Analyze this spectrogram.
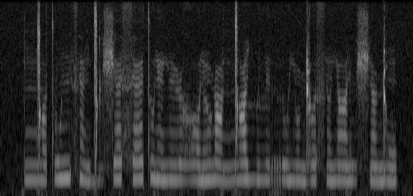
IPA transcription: ŋ͡ǀɒtwĩ sæ̃ɡ͡ǀiʃæ sætuɾʲæ̃ jĩɭʌɣɔɾʲũ ɽɑ ŋ͡ǀɑʎulʲəru jũɖʌ sə̃jɑ̃ ɾiʃɑ̃ ɖũ

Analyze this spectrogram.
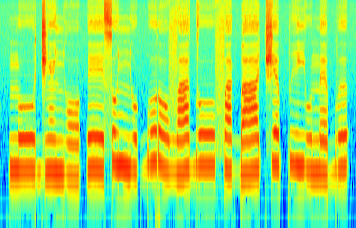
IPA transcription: noː˨ d͡ʒɛ̃˨ɲɔ˨ | eː˨so˧ ɲo˨ɡ͡bo˦ɾɔ˨ va˨˦doː˦fa˧ɡ͡baː˨˦ t͡ʃɛ˦ pi˧ju˨nɛ˨ bə˦

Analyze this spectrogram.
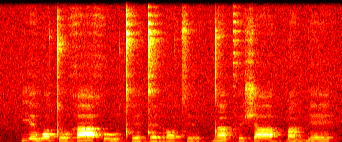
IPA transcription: je˦wɔ˦ to˨haː˦huː˦˨ tʰe˨tɛ˨ rɔ˨ t͡sɪ˨ | dã˦pʰɪ˨ʃa˦ | ɓã˨ɡ͡be˦

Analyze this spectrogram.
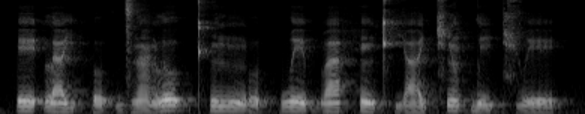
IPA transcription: e˦ʔla˧jho˨ʔ d͡zã˨˩lo˦ʔkʰĩ˧n ŋo˨ʔ pwe˥˧ba˦hẽ˥˧kʰja˨˩ t͡ɕɔ̃˦k̚li˨ʔɕwe˨˩

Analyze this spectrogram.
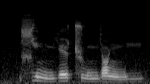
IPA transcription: ɕi˥˩nmjɛ˥ ʈ͡ʂu˥mjɑ˥˩ŋ mi˥

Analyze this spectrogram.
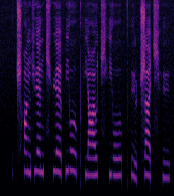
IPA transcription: ʈ͡ʂʰɑ˥˧ŋɕɥɛ˥˧nt͡ɕʰɥɛ˥˧ pjo˥˩ʊ̯pʰjɑ˧˥ʊ̯ t͡ɕʰjo˧˥ʊ̯pʰy̰˨˩ ʈ͡ʂä˥˩t͡ɕʰy˩

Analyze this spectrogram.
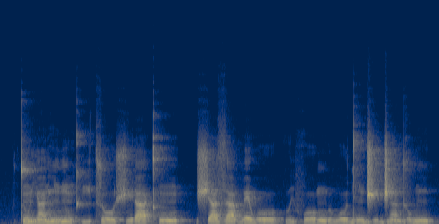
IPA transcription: tũ˦˨jã˦ ɾĩ˦˨ɲũ˦kʰi˦ t͡soː˦ʃɪ˨ ɾa˨kʰũ˨ | ʃa˨za˨ bɛ˦woː˨ kʷi˨ foː˦ŋʊ˨βo˦dĩ˦ d͡ʒɪ˦ d͡ʒã˨do˨βĩ˦

